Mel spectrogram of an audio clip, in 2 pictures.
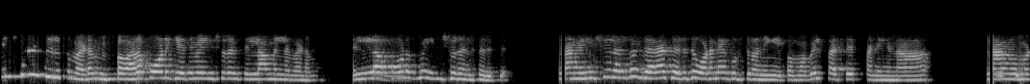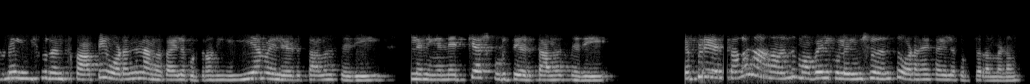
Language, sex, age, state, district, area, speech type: Tamil, female, 30-45, Tamil Nadu, Chengalpattu, urban, conversation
